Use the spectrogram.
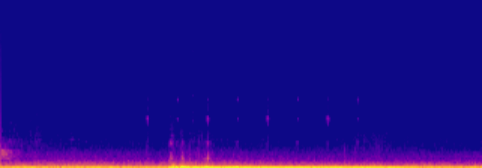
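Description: A car drives along a road with a continuous low engine and tyre rumble inside the cabin, swelling slightly midway before settling back to a steady hum.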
